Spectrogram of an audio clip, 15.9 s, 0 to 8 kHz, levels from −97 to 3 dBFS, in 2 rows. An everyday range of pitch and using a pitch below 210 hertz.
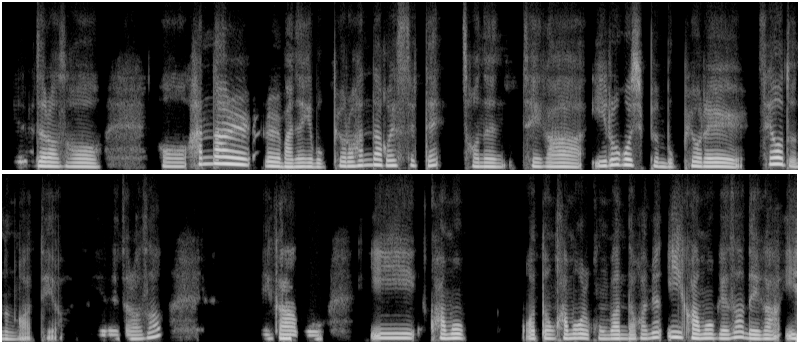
Yes: average, 4.1 semitones; high, 195 Hz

